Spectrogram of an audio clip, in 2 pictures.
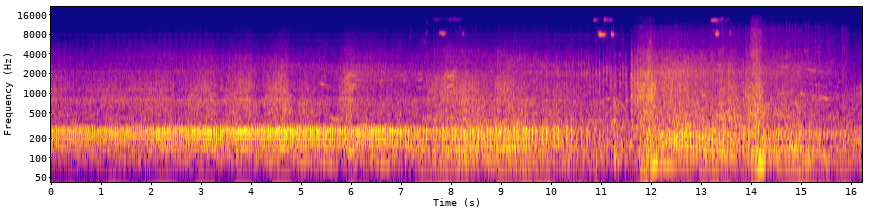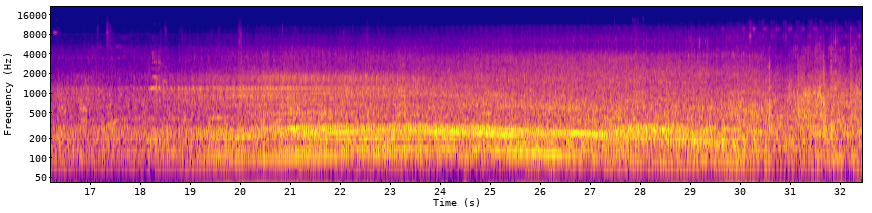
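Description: Vintage AEC lorry engines running as the lorries move slowly past. A steady engine note fills the first third, with brief sharp noises around the middle. A second lorry's engine rises and then falls in pitch in the second half.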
